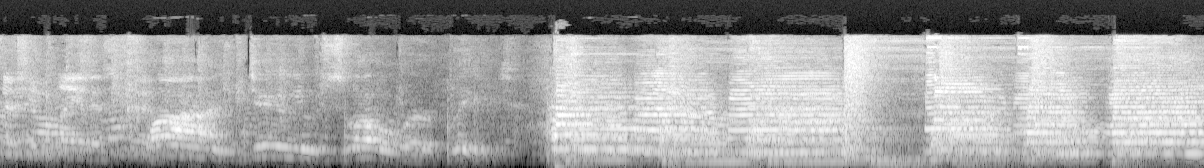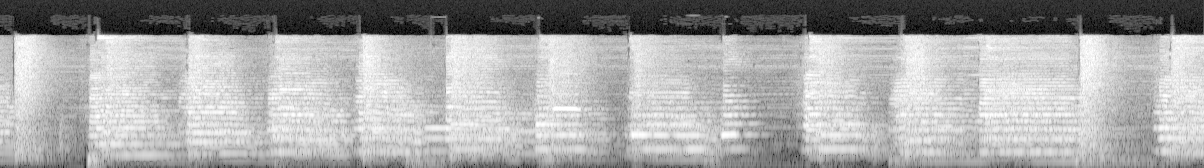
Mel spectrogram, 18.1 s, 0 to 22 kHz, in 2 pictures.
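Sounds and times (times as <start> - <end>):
school band playing: 4.0 - 18.0.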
